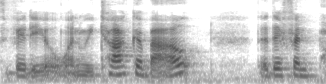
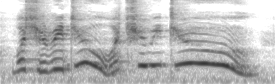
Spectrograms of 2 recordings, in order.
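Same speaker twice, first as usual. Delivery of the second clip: frantic, high-pitched loud wail; panicked; 13 semitones higher, 8 dB louder than usual. Acted. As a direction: cry out in panic, stretching the last word high. Duck runs in circles in panic.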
